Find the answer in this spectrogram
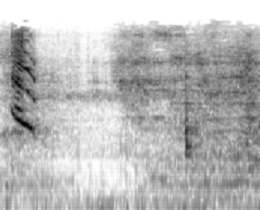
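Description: Homemade hydraulic bottle-jack can-crushing press being let back up: a short high squeak falling in pitch, then a single light click about one and a half seconds in.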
